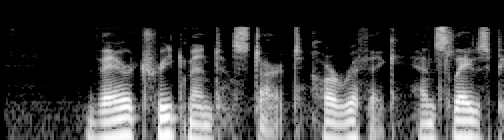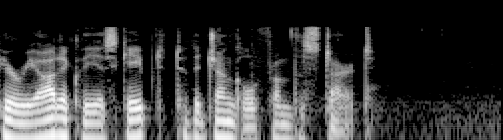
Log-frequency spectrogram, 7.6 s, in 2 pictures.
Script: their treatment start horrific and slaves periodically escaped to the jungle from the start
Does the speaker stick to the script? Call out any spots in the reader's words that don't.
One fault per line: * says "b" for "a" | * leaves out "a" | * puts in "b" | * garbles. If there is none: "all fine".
all fine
